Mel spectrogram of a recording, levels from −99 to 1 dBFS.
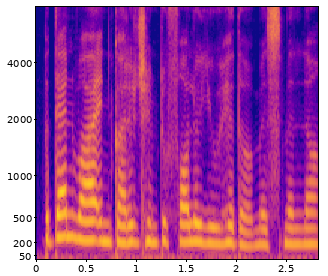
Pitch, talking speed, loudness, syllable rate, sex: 205 Hz, 235 wpm, -18 LUFS, 6.3 syllables/s, female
